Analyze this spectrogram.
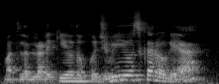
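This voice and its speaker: A man's voice: medium pitch, very animated, brisk. Male show reviewer, heated and mocking, talks to viewers, echoey room. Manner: heated, mocking, addresses viewers as guys and friends. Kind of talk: opinionated show review commentary.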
